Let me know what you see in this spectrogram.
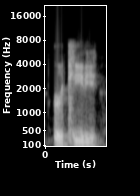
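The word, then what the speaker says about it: Urquidy: your uh your gowatti i forget how you say his name it's it's urkitty or kitty that's what it was on baseball reference it looks like a g thanks baseball reference for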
